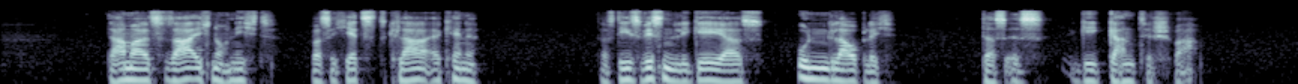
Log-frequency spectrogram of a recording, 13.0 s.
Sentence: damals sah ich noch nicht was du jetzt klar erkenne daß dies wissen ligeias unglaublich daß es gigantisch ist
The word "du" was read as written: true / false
false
